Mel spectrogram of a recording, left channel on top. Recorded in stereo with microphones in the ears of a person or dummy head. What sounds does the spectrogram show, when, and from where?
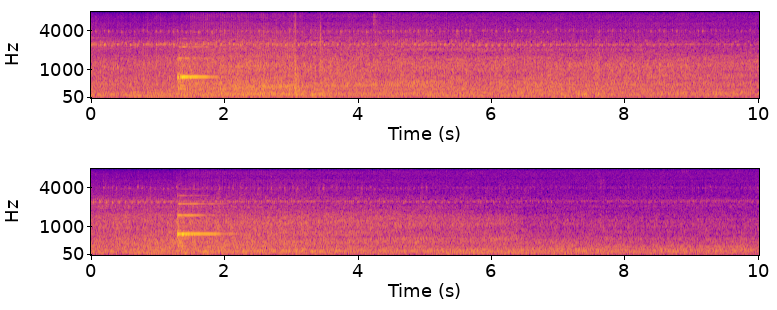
1.3 s a piano: 45° right (ahead or behind), 0.8 m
